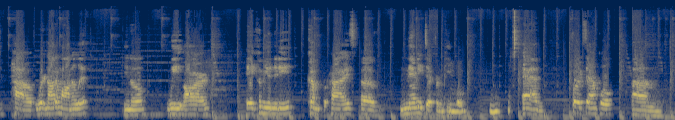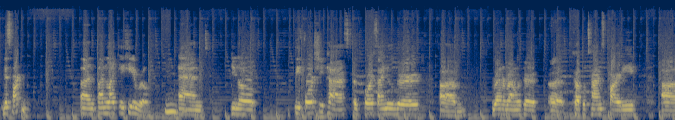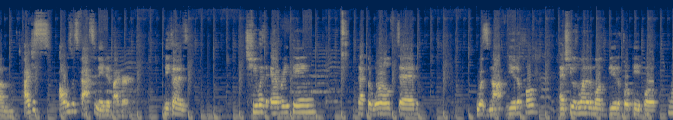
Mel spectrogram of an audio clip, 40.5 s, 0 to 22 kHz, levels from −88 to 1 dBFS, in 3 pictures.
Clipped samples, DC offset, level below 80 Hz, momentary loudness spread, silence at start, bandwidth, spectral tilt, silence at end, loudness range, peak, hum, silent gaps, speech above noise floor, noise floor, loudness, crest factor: under 0.1%; under 0.1%; -46 dBFS; 15 LU; 0 s; 17.5 kHz; -4 dB/octave; 0 s; 2 LU; -2 dBFS; none; none; 29 dB; -51 dBFS; -23 LUFS; 20 dB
